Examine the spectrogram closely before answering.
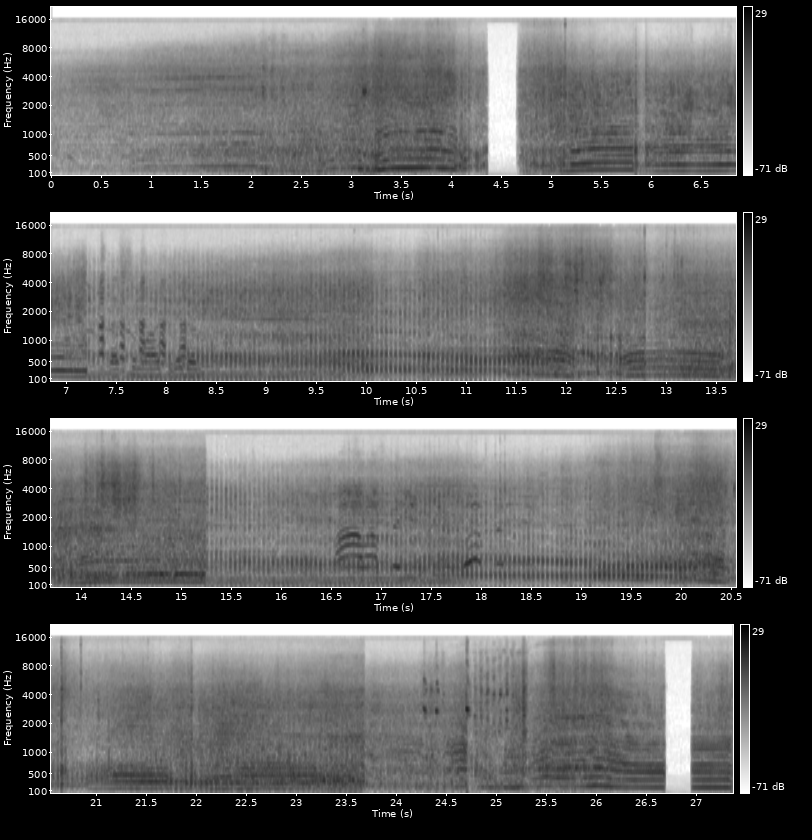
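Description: Rally car engines roar loudly and rev up and down as they speed past.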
